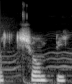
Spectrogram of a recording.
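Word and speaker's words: Soompi: Sí, no se olviden que las votaciones para los Chompy, no sé por qué dije Zompy en las rápidas, pero se pronuncia algo así como Chompy.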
